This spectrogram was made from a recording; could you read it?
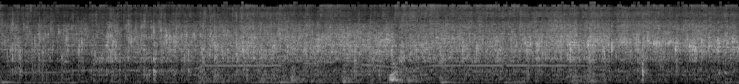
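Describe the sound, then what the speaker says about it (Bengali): Fish frying in a pan gives a steady, close hiss and crackle of oil that runs the whole time, with a few small knocks and stirring sounds and no talking. "এদিকে এই যে মাছ ভাজা হচ্ছে।"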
